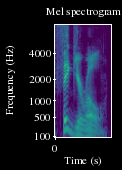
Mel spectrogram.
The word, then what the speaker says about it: figural: next we got figural you got to emphasize the first syllable figural with an Al at the end and adjective from the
